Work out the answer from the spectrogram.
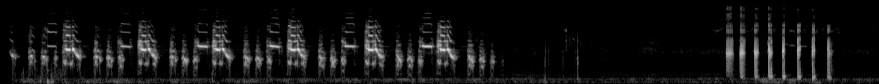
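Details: Young francolin chicks calling: a run of short, harmonic chirping notes in quick groups about every 0.7 seconds, then a pause and a fast series of sharp clipped notes.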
